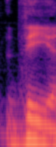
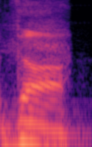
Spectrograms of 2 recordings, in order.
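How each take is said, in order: First: The vowel is a long 'ee' sound. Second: The vowel is a short 'uh' sound. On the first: The speaker calls it right. "it needs to be pronounced The" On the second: The speaker calls it wrong. "not The Boca Raton"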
